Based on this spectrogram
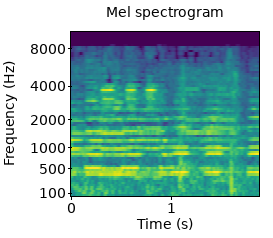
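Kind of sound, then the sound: vehicle, car horns honking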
